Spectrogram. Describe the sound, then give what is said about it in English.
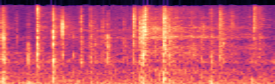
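A pack of trading cards is opened: faint crinkling and tearing of the wrapper, heard as a quick series of soft, irregular rustles. “Are you opening a pack? Yeah, I'm opening a pack.”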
